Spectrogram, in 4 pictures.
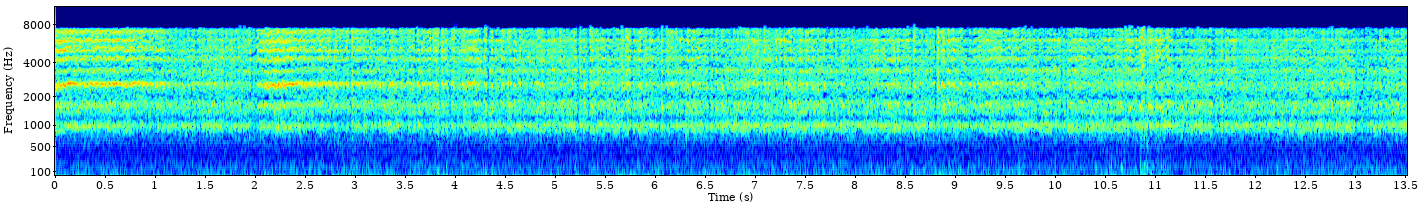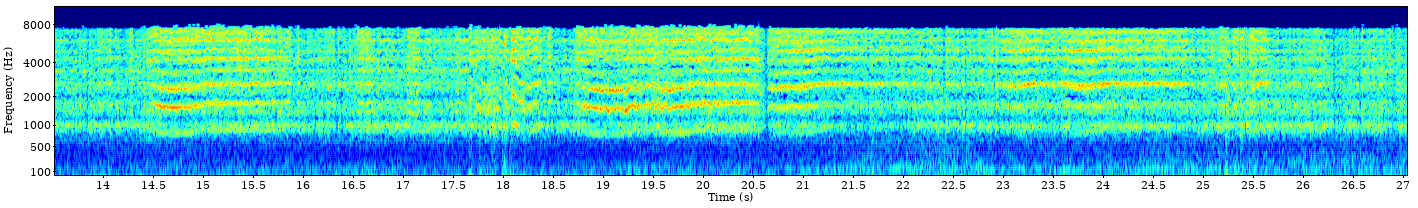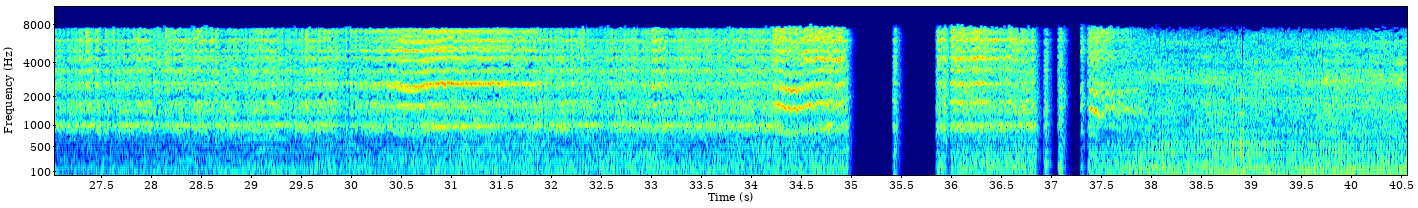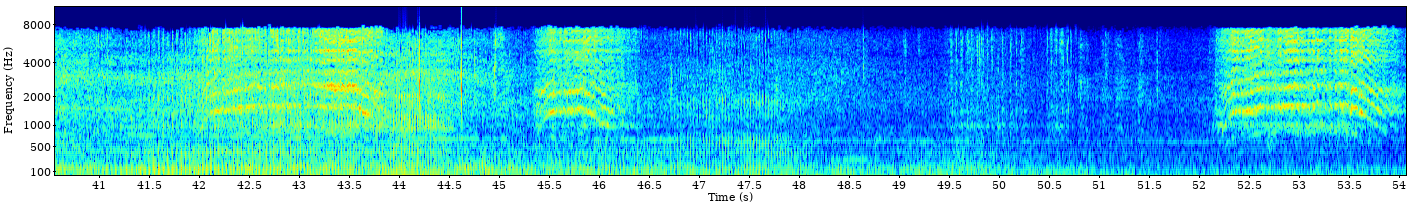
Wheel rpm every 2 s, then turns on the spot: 230, 230, 230, 230, 230, 230, 230, 230, 230, 230, 220, 230, 230, 230, 230, 230, 230, 230, 40, 0, 90, 90, 50, 0, 20, 30, 110.
42-44 48-50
